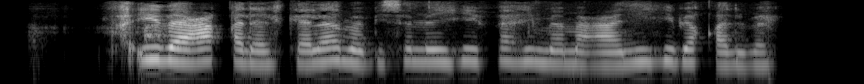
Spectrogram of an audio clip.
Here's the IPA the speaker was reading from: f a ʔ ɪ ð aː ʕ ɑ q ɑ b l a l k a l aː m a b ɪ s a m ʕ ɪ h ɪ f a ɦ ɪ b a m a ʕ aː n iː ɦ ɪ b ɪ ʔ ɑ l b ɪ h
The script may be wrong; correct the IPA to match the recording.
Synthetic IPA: f a ʔ ɪ ð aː ʕ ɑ q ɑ l a l k a l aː m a b ɪ s a m ʕ ɪ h ɪ f a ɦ ɪ m a m a ʕ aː n iː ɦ ɪ b ɪ q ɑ l b ɪ h

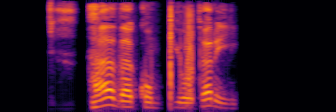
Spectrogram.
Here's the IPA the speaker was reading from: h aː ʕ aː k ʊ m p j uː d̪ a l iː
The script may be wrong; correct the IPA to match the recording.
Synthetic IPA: h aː ð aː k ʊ m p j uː t̪ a ɾ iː

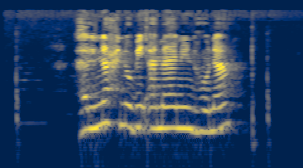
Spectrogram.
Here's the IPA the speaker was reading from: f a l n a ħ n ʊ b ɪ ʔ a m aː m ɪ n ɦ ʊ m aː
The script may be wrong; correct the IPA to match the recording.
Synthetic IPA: h a l n a ħ n ʊ b ɪ ʔ a m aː n ɪ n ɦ ʊ n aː

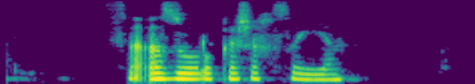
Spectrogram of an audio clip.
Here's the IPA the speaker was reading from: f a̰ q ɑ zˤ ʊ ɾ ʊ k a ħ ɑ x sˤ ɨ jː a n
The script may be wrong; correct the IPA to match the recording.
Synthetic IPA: s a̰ ʔ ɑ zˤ ʊ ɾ ʊ k a ʃ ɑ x sˤ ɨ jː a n

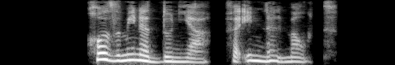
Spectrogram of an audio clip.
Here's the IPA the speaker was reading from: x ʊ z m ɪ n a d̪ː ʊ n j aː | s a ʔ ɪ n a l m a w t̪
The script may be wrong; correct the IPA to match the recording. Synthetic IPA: x ʊ ð m ɪ n a d̪ː ʊ n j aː | f a ʔ ɪ nː a l m a w t̪

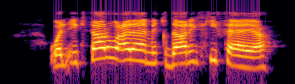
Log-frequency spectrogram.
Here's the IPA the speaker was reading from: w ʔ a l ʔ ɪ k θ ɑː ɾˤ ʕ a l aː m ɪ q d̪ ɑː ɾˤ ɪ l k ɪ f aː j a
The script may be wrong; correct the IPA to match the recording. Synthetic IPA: w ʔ a l ʔ ɪ k θ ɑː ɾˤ ʕ a l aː m ɪ q d̪ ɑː ɾˤ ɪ l k ɪ f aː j a

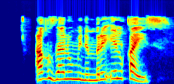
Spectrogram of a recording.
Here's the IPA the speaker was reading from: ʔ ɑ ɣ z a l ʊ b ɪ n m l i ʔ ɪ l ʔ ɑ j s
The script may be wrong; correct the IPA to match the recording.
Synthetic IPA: ʔ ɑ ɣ z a l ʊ m ɪ n m ɾ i ʔ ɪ l q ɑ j s

